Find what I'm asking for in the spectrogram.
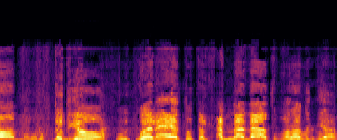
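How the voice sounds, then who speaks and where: A woman projects her raised voice at an extremely high pitch, swinging very widely in pitch while keeping a moderate pace. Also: dry, close sound with no echo. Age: 70s. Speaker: elderly woman interviewee. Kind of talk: casual chat, storytelling.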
